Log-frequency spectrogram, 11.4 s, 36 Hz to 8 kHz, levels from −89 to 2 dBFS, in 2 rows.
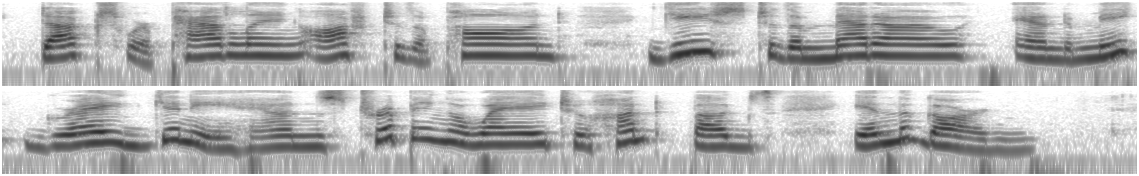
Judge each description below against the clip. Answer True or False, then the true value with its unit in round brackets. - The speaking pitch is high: True (245 Hz)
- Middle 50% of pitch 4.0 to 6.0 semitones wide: False (3.6 semitones)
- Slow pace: True (125 wpm)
